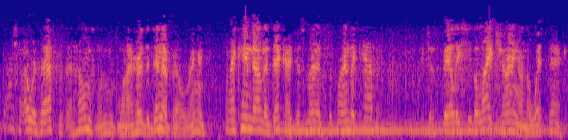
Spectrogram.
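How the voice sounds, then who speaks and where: An earnest teenage boy in a vintage radio drama. The voice is high and boyish, polite and exclamatory with an anxious edge, on a dull, noisy old recording. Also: lively intonation, a little fast. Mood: eager, admiring. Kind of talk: 1940s radio acting.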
